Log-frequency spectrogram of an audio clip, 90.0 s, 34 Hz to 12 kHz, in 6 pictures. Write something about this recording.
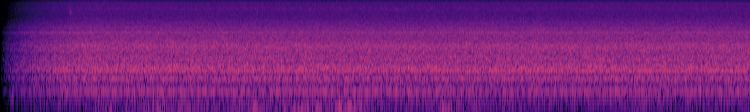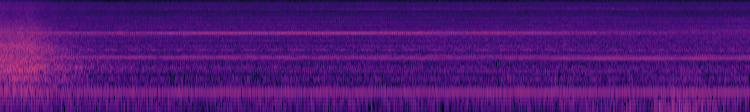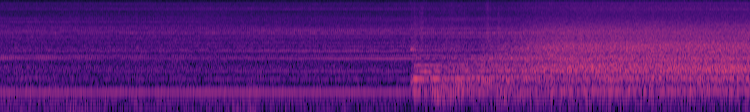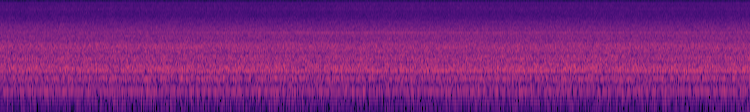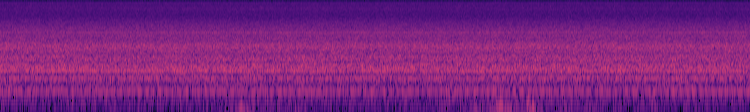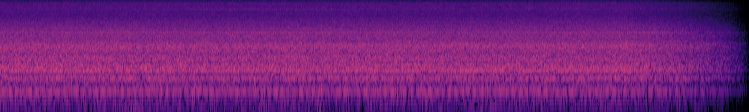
hi-fi szczepin 01092013 warehouse fan on robotnicza street 002
01.09.2013: fieldrecording made during Hi-fi Szczepin. performative sound workshop which I conducted for Contemporary Museum in Wroclaw (Poland). Noise of warehouse fan on Robotnicza street in Szczepin district in Wroclaw. Recording made by one of workshop participant.
zoom h4n
fan, field-recording, noise, Poland, Szczepin, Wroclaw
